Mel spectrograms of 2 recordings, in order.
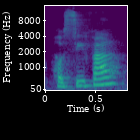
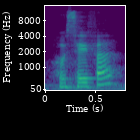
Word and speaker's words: Josefa: This is a designer from Mexico, and I believe the pronunciation would be something close to Josefa. Correction, I just wanted to jump on and say the pronunciation is Josefa.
